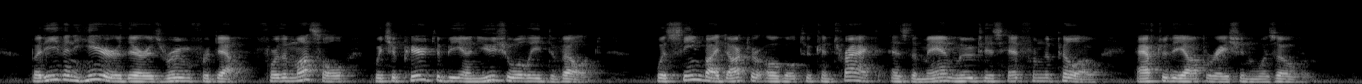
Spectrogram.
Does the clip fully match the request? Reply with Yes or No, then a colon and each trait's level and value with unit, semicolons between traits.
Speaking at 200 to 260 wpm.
No: average, 165 wpm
